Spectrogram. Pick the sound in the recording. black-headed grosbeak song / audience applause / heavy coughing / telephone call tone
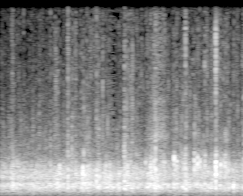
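audience applause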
